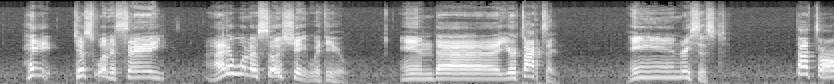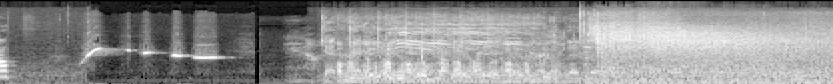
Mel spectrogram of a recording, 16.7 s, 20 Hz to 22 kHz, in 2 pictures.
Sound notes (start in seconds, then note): 9.1 Zack whistles and walks away; 11.3 group mumbles, grumbles, and wonders what just happened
